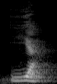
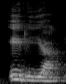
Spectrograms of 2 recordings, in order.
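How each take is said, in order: First: The pronoun is dropped entirely. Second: The pronoun is pronounced in full.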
